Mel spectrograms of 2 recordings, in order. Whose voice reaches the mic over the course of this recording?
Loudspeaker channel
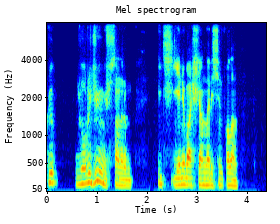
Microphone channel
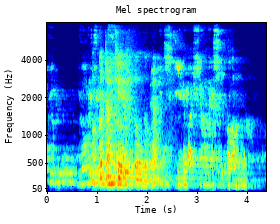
both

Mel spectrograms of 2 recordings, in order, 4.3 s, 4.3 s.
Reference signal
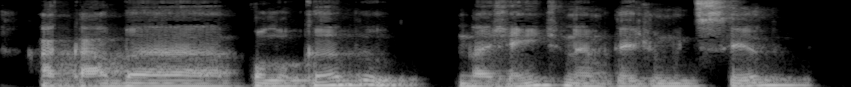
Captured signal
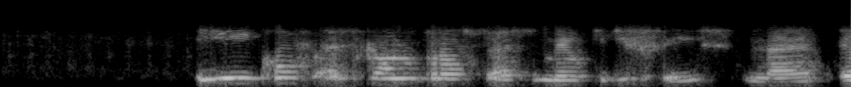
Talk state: user only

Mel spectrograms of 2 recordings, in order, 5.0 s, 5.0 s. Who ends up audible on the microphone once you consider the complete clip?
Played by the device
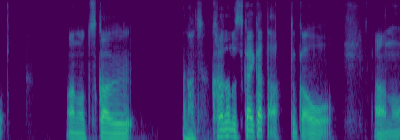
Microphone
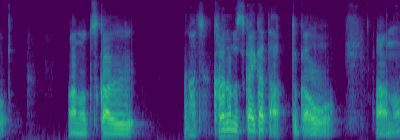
echo only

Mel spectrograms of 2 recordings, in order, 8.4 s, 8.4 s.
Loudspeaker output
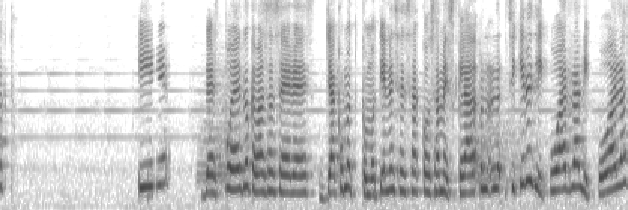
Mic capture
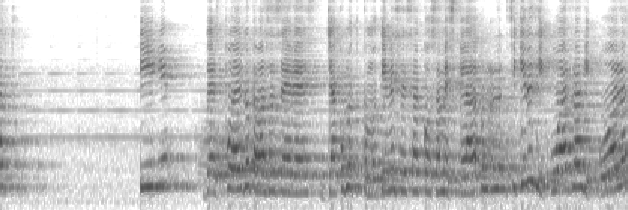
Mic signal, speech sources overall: echo only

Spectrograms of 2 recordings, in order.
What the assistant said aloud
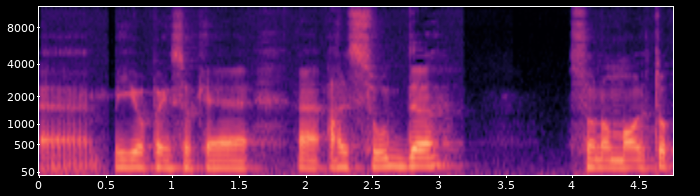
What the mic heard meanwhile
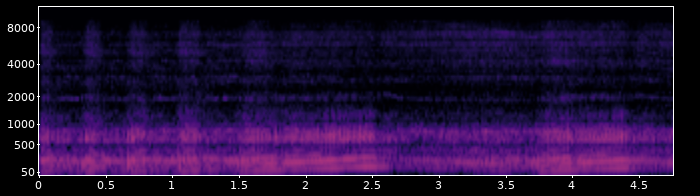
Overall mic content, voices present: neither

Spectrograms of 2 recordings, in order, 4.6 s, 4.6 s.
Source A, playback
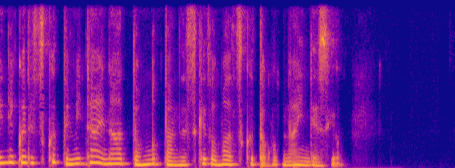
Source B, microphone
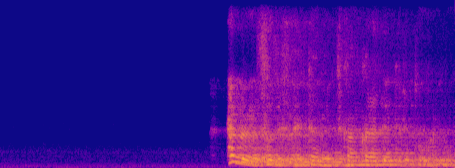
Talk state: user only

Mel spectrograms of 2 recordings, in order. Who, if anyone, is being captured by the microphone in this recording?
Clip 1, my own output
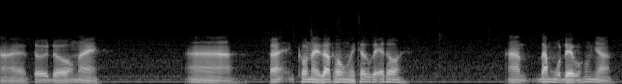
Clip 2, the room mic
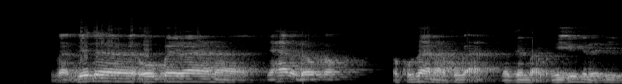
user only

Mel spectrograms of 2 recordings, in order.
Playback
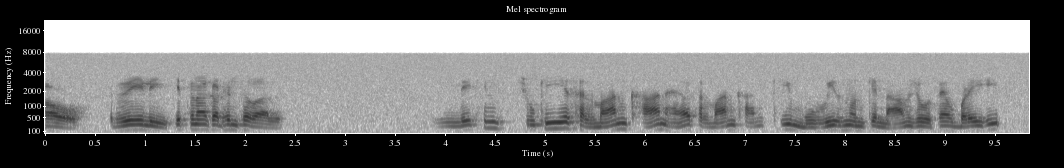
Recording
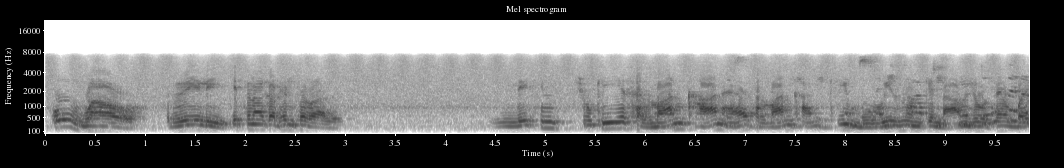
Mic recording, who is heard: both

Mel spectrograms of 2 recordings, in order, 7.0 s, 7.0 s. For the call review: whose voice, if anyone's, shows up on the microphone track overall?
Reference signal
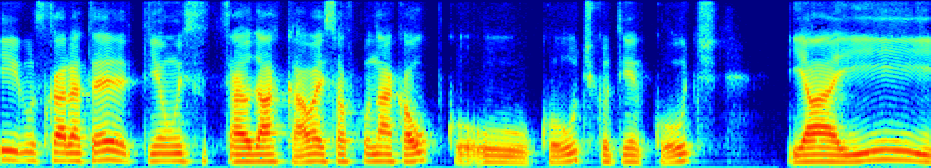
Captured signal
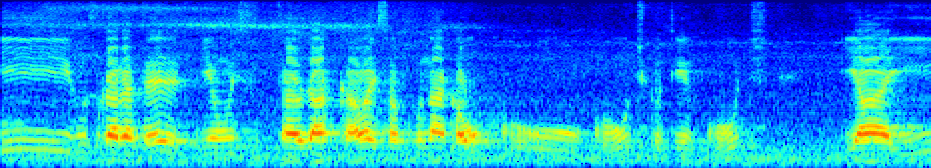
echo only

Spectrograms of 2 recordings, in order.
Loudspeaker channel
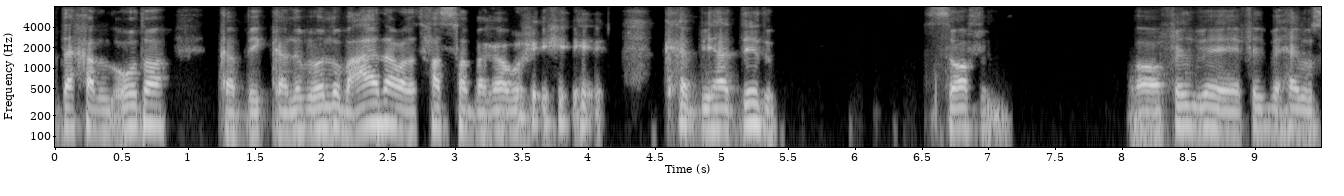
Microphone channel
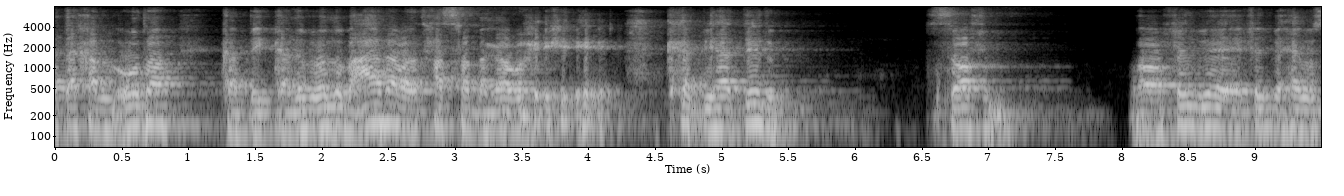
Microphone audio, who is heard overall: echo only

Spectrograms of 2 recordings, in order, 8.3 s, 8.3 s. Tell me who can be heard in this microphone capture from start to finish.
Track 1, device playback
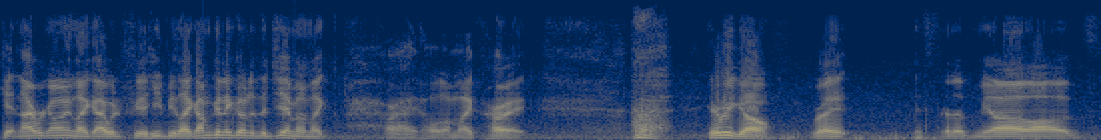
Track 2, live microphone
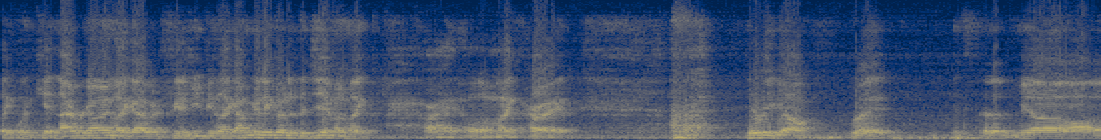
echo only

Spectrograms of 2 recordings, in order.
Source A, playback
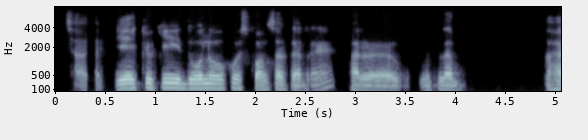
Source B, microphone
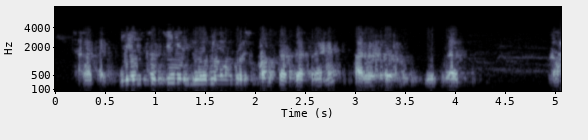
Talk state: echo only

